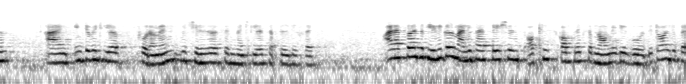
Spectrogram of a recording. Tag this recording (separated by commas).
Speech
